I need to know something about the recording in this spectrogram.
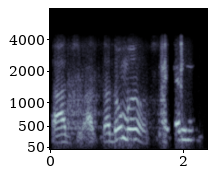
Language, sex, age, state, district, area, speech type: Manipuri, male, 45-60, Manipur, Churachandpur, urban, conversation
